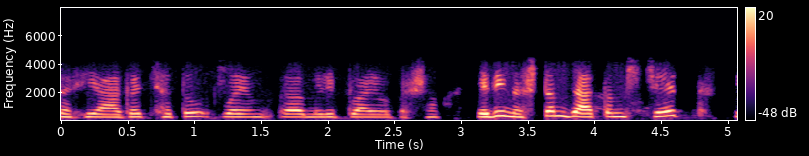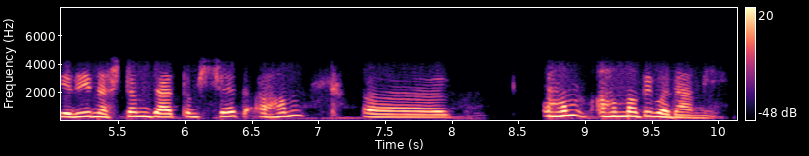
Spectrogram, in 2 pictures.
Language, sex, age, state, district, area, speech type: Sanskrit, female, 18-30, Karnataka, Dharwad, urban, conversation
